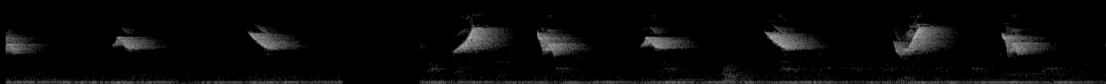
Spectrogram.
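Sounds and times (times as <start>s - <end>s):
red-cowled cardinal whistled song: 1.1s - 1.7s, 2.5s - 3.1s, 4.5s - 7.0s, 7.6s - 8.2s, 8.9s - 11.0s.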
